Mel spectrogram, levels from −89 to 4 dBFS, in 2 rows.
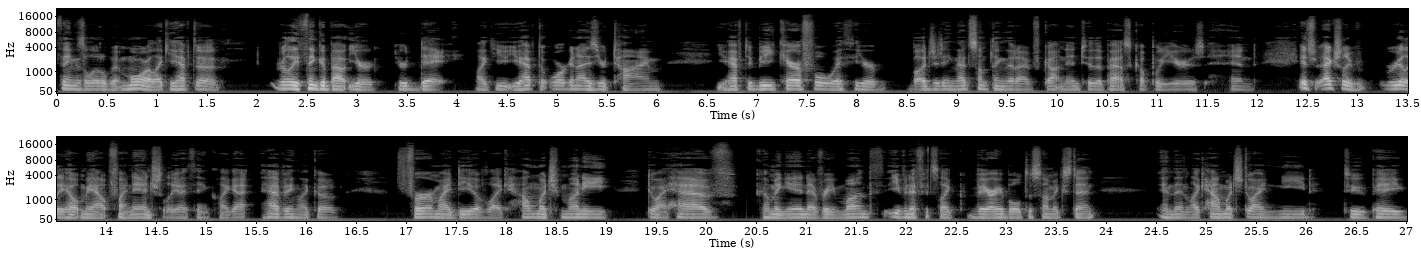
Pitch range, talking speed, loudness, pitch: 110-125 Hz, 200 wpm, -29 LUFS, 115 Hz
